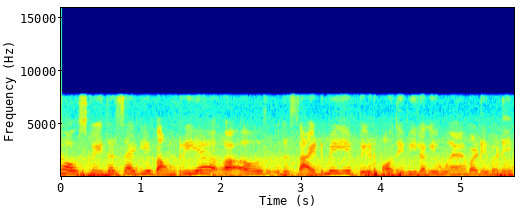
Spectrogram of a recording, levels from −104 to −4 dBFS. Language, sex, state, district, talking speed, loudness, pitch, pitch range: Hindi, female, Bihar, Gaya, 190 wpm, -18 LUFS, 240 Hz, 215-275 Hz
